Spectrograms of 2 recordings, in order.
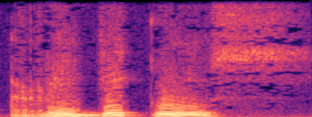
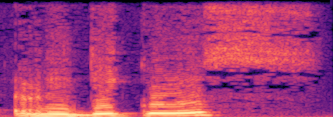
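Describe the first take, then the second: First: Slow, falling, unhurried spell; Lupín, almost lazy. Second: Drawn-out spell cry, higher and rising; Ron roaring. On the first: Lupín dismissing the silvery orb, almost lazily. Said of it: "zaznělo téměř lenivě". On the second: Ron casting at the giant spider, roaring. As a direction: roar the spell slowly, voice climbing. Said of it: "zařval Ron". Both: A narrator's reading.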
